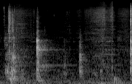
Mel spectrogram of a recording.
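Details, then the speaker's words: 1995 Yamaha G14 gas golf cart that stopped and won't crank: pressing the pedal while rocking the clutch gives sharp, uneven chattering clicks and slight whirl but no engine rotation; starter generator needs new brushes. "here how it's kind of like chattering a little bit and it's not going to roll the engine over because it's there here's that little bit of whirling over that tells me that the starter generator needs brushes now"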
